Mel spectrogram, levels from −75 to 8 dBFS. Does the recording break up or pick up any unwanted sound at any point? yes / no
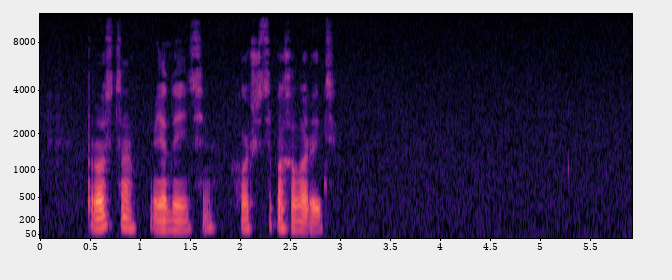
no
